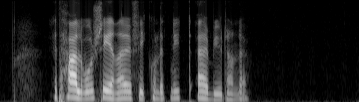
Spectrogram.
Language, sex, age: Swedish, female, 47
